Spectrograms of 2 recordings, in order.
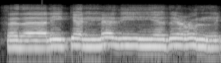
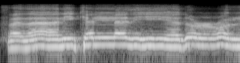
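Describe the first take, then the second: First: The ain sound is short and single. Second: The ain sound is held and doubled. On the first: The speaker calls it wrong. "യദ്ഉ എന്നല്ല" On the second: The speaker calls it right. "ഐനിന് ഷദ്ദ് കൊടുത്തിട്ട് തന്നെ ഉച്ചരിക്കണം"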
